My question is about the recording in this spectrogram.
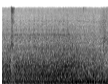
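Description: Loaded semi-truck's diesel engine running steadily with road noise, heard from inside the cab while driving.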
